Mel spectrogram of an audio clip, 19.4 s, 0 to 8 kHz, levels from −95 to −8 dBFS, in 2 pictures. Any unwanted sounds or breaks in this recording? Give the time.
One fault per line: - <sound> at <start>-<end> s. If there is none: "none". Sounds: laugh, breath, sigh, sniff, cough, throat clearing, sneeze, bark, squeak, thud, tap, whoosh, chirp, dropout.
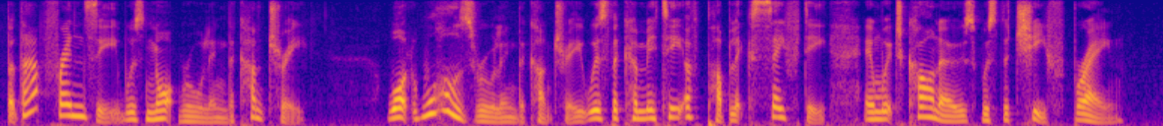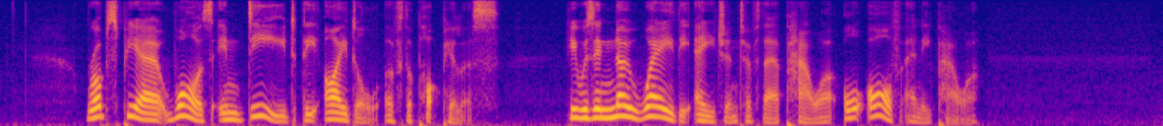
none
